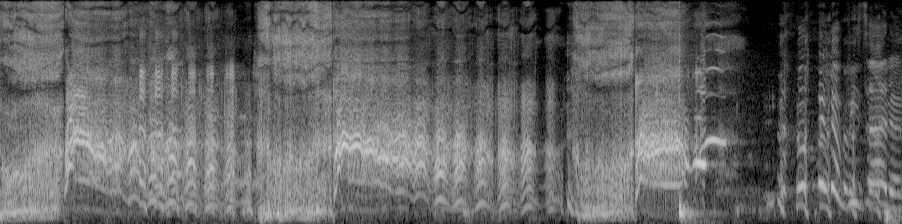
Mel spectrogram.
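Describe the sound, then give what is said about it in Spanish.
A person imitates a small Pekingese dog that sounds asthmatic, with strained, wheezing, raspy yelps and groans in repeated bursts and laughter-like breathy sounds between. “Perro chico puede ser un, el pequinés, solo más el, sonido.”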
